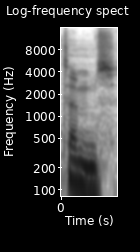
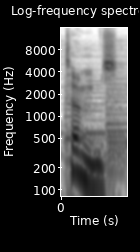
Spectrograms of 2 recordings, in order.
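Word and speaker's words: Thames: Sometimes I'm reminded that the name of the river Tames is pronounced Tames and I just sometimes I also think about all the people who learned how temps is pronounced from this post and will always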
